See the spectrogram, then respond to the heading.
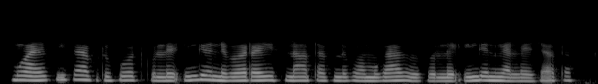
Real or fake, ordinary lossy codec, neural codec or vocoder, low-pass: fake; none; autoencoder, 48 kHz, 128 numbers a frame, DAC-VAE, trained on Japanese speech; 3.6 kHz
